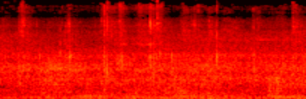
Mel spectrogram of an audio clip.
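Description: Steady low outdoor rumble with a few light, irregular footstep-like clicks as someone walks with the phone.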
